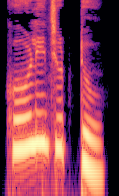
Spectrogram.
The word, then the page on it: ಕಳೆಜೂಟ: kaḷejūṭa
